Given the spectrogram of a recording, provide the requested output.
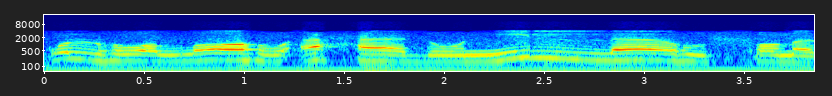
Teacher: في الاخر نون ساكنه وهنا الف الوصل ساكنه، فهنحرك واحده من الاثنين. فلما حركنا واحده من الاثنين هنحركها بالكسر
